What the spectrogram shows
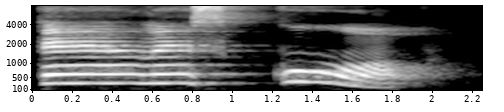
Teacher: наголос падає на останній третій склад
